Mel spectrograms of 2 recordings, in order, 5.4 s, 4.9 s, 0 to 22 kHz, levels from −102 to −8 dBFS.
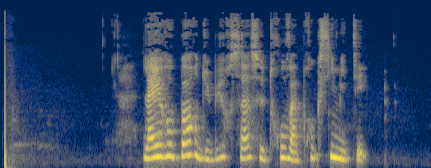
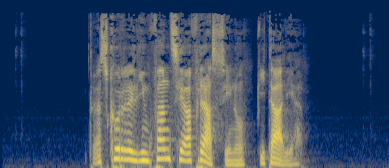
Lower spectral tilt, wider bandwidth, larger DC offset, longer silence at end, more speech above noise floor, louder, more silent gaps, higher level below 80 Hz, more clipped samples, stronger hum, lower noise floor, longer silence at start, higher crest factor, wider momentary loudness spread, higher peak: about the same, -4.5 dB/octave vs -4.5 dB/octave; about the same, 16 kHz vs 16 kHz; neither; second, 0.8 s vs 1.1 s; second, 53 dB vs 58 dB; about the same, -20 LUFS vs -20 LUFS; neither; second, -48 dBFS vs -42 dBFS; neither; neither; second, -73 dBFS vs -77 dBFS; second, 0.05 s vs 1.1 s; about the same, 20 dB vs 20 dB; about the same, 13 LU vs 11 LU; about the same, -2 dBFS vs -2 dBFS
